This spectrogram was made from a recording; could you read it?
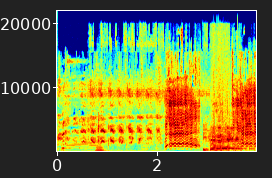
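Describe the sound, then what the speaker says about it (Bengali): A goat bleats in loud, wavering, nasal cries, several close calls in a row, the last two longer and stronger, with voices around it. "ছাগল সম্মতি দিতেছে, ছাগল সম্মতি দিতেছে মাতব্বার"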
